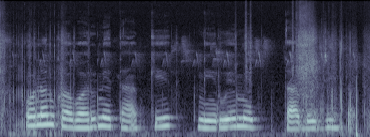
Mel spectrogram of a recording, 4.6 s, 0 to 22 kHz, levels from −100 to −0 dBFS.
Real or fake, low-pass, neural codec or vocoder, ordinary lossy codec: real; none; none; none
